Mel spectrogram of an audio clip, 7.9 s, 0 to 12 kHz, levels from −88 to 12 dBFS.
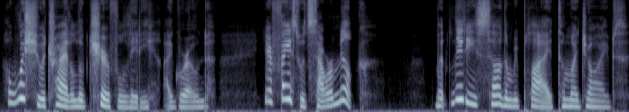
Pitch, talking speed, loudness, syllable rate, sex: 225 Hz, 175 wpm, -20 LUFS, 4.9 syllables/s, female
